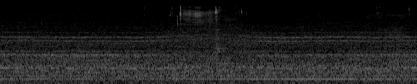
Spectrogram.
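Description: Quiet, steady background hum of a factory hall with the roll-forming machine not yet running, with a brief soft rustle near the middle.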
